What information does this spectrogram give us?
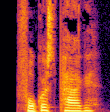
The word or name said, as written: frokostpakke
